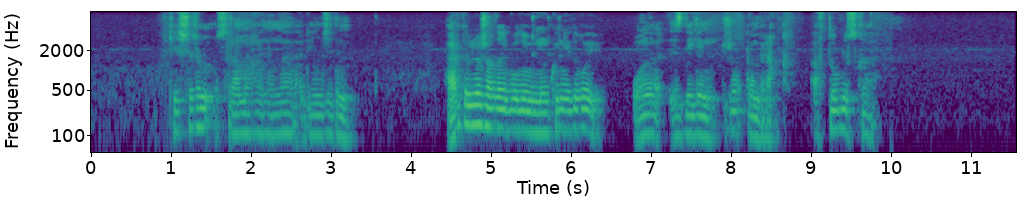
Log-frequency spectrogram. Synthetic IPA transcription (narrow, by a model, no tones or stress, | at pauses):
kʲʰe̞ʃɪɾɪmsʊɾɑmɑʁɑnənɑɾe̞nʒed̪ɪm | æ̰ɾt̪ʰʏɾlɪʒɑʁd̪ɑjbo̞lˠuwəmʏmkʲɪne̞d̪ɪʁo̞j | wo̞nəɪzd̪e̞ɡʲe̞nʒo̞qpənbɪɾɑ̰q | a̰ft̪o̞busqɑ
